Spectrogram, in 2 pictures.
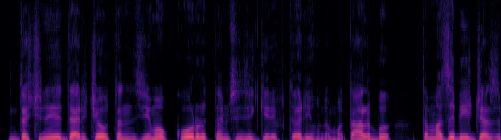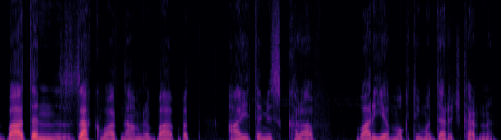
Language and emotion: Kashmiri, neutral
